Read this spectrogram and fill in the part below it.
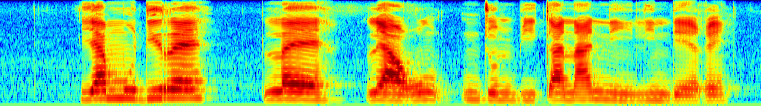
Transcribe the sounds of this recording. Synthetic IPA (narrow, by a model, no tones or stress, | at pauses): jamʊdirɛ | lɛ | lɪaɣʊ | n̩tʼom̩bikʼananɪlin̩dɛːɣɛ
